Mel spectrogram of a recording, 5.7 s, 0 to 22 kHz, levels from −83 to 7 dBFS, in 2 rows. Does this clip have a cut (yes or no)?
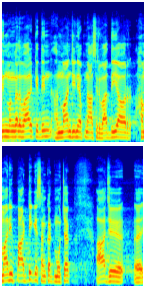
no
